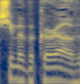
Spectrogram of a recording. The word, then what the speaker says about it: Shimabukuro: If you're just tuning in, it's Jake Shimabukuro, who's on the show. I said it right that time, didn't I? – Oh, that was perfect.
